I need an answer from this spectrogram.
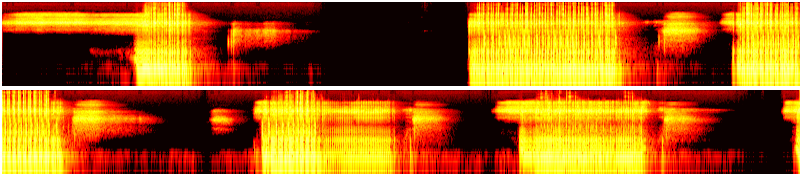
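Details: French Bulldog puppy asleep, snoring in a steady cycle: five loud, rattling low breaths roughly every three seconds, with softer snuffles and little nasal squeaks between them.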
